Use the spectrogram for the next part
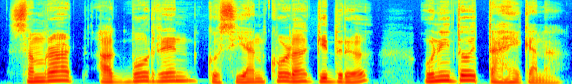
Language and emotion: Santali, neutral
